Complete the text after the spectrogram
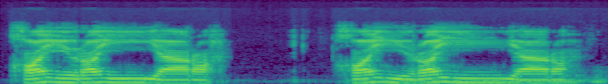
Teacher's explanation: kalau orang yang paham, bacaannya N-nya dihilangkan, langsung ke ya. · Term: idgham bigunnah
